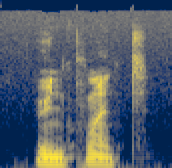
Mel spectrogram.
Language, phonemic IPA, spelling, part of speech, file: French, /pwɛ̃t/, pointe, noun / verb, Fr-pointe.ogg
- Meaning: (noun) 1. point (the sharp tip of an object) 2. a cylindrical nail without a head or with a very small one 3. a small quantity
